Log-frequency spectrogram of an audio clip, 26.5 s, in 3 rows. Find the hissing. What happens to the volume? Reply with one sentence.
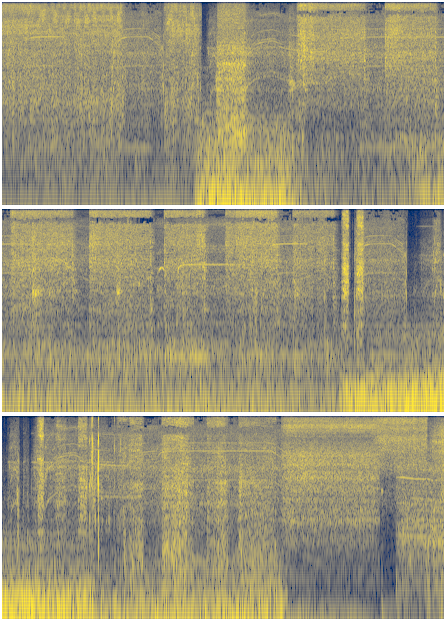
The volume of the hissing stays about the same.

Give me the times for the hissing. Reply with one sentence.
The hissing can be heard from 0.0 to 26.4 s.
